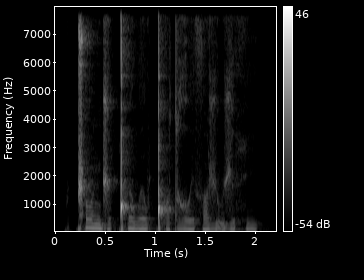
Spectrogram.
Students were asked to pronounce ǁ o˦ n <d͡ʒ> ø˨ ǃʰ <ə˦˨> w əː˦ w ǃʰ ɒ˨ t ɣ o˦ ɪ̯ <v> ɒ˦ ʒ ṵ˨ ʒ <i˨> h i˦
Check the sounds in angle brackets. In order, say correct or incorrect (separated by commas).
correct, correct, incorrect, incorrect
